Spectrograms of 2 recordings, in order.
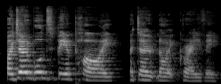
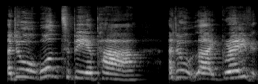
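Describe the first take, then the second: First: It is said in his normal voice. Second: It is a put-on impression of Babs.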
